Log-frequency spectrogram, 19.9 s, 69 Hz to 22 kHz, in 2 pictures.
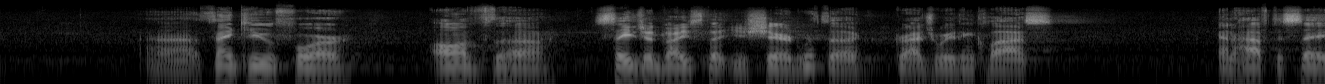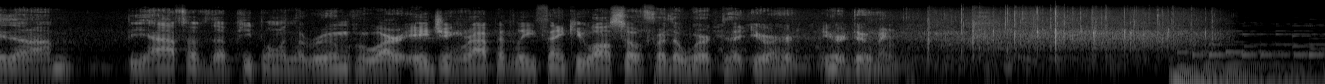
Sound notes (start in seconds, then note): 16.4 applause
